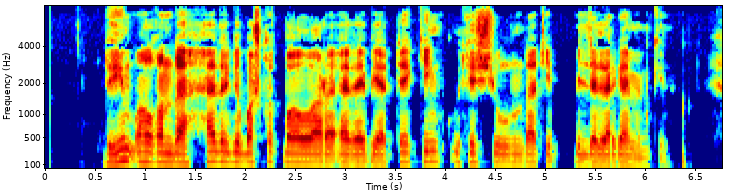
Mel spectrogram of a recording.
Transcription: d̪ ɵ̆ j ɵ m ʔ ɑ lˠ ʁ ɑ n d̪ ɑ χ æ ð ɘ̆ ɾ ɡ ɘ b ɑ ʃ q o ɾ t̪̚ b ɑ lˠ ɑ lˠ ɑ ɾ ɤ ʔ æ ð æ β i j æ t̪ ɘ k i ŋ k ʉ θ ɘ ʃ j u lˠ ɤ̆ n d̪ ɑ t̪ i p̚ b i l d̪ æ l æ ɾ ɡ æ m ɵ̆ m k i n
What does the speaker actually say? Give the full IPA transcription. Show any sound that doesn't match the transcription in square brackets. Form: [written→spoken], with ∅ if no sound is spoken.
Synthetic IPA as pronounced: d̪ ɵ̆ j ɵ m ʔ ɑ lˠ ʁ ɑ n d̪ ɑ χ æ ð ɘ̆ ɾ ɡ ɘ b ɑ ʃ q o ɾ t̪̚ b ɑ lˠ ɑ lˠ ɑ ɾ ɤ ʔ æ ð æ β i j æ t̪ ɘ k i ŋ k ʉ θ ɘ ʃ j u lˠ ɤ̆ n d̪ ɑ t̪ i p̚ b i l d̪ æ l æ ɾ ɡ æ m ɵ̆ m k i n

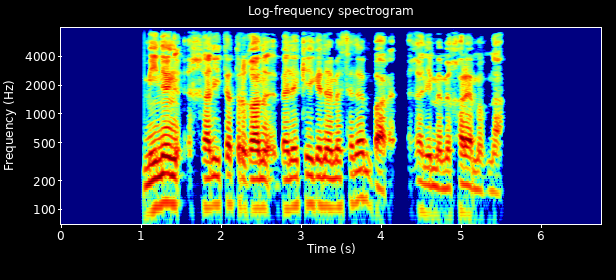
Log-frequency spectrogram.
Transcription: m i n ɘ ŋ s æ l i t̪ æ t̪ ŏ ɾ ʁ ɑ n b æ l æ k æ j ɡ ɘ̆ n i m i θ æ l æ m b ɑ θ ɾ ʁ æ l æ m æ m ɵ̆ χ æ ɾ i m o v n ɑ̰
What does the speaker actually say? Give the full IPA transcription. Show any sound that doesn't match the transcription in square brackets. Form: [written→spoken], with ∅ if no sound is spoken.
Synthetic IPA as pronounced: m i n ɘ ŋ [s→χ] æ l i t̪ æ t̪ ŏ ɾ ʁ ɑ n b æ l æ k æ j ɡ ɘ̆ n [i→æ] m [i→æ] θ æ l æ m b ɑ [θ→∅] ɾ ʁ æ l [æ→i] m æ m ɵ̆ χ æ ɾ [i→æ] m o v n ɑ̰

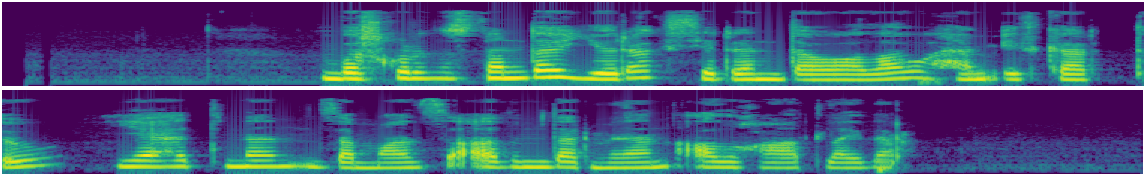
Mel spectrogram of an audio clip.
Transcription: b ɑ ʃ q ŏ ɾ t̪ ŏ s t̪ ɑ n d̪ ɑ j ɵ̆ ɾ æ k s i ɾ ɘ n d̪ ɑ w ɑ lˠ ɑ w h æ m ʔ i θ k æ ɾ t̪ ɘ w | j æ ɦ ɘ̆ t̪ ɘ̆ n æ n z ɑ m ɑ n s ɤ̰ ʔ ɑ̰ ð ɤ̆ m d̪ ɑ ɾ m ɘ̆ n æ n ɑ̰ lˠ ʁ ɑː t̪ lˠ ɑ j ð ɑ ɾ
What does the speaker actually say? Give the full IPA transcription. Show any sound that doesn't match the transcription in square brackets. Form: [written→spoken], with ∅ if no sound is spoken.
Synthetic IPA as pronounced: b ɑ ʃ q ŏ ɾ t̪ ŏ s t̪ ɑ n d̪ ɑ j ɵ̆ ɾ æ k s i ɾ ɘ n d̪ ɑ w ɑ lˠ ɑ w h æ m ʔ i θ k æ ɾ t̪ ɘ w | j æ ɦ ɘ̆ t̪ ɘ̆ n æ n z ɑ m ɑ n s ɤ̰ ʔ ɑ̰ ð ɤ̆ m d̪ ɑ ɾ m ɘ̆ n æ n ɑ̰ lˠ ʁ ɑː t̪ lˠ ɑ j ð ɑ ɾ

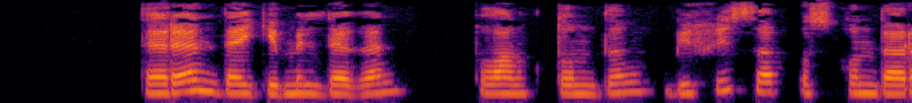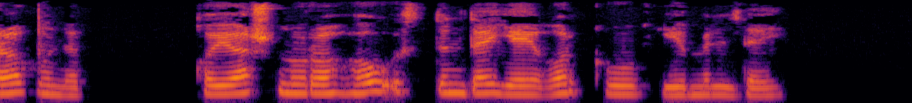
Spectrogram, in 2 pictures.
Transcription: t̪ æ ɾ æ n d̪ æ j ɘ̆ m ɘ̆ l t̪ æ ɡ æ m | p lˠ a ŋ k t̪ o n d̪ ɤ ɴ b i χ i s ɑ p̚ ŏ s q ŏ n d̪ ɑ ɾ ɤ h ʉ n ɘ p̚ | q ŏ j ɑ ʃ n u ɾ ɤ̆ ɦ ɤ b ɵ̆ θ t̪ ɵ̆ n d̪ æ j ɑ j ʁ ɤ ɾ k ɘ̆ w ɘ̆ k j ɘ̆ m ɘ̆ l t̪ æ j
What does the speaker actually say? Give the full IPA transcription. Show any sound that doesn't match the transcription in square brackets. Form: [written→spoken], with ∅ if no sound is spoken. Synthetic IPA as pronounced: t̪ æ ɾ æ n d̪ æ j ɘ̆ m ɘ̆ l [t̪→d̪] æ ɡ æ [m→n] | p lˠ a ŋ k t̪ o n d̪ ɤ ɴ b i χ i s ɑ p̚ ŏ s q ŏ n d̪ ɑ ɾ ɤ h ʉ n ɘ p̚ | q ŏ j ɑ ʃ n u ɾ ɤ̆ ɦ ɤ [b→w] ɵ̆ θ t̪ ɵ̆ n d̪ æ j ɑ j ʁ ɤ ɾ k ɘ̆ w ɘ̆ k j ɘ̆ m ɘ̆ l [t̪→d̪] æ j

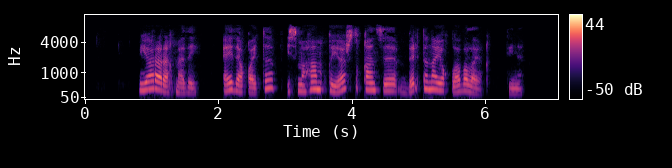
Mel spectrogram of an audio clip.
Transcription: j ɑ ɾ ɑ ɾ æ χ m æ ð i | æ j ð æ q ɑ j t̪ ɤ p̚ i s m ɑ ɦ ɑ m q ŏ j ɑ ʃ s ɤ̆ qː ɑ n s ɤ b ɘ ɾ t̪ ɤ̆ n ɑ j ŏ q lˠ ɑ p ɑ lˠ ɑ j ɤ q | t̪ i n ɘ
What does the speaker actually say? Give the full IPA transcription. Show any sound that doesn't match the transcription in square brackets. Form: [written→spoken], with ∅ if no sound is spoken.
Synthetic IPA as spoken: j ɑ ɾ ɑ ɾ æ χ m æ ð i | æ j ð æ q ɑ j t̪ ɤ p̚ i s m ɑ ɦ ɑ m q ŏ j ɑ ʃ s ɤ̆ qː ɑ n s ɤ b ɘ ɾ t̪ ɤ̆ n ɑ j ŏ q lˠ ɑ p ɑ lˠ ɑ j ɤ q | t̪ i n ɘ

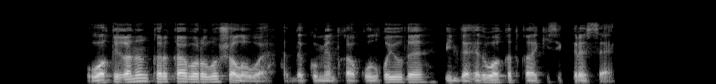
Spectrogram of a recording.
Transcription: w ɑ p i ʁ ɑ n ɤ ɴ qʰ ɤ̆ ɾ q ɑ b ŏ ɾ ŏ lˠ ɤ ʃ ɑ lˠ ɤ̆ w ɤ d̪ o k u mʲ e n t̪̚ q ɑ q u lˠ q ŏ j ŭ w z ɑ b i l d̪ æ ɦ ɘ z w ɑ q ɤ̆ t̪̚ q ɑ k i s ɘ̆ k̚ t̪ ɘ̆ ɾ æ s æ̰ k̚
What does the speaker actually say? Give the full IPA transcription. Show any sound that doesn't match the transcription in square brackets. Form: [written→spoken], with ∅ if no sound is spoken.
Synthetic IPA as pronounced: w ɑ [p→q] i ʁ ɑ n ɤ ɴ [qʰ→q] ɤ̆ ɾ q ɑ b ŏ ɾ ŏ lˠ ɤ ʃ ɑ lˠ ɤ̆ w ɤ d̪ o k u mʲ e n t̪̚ q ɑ q u lˠ q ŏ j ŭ w [z→ð] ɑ b i l d̪ æ ɦ ɘ [z→ð] w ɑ q ɤ̆ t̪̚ q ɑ k i s ɘ̆ k̚ t̪ ɘ̆ ɾ æ s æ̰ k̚

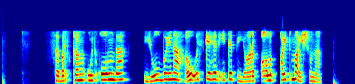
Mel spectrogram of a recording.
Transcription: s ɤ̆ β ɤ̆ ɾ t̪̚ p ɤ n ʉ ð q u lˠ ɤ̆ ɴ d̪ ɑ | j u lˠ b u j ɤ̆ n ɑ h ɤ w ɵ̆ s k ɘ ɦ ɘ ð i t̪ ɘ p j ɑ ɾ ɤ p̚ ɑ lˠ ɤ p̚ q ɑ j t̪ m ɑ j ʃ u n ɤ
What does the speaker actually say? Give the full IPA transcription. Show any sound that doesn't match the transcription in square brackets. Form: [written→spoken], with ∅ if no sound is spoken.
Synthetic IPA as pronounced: s ɤ̆ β ɤ̆ ɾ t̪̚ [p→q] ɤ [n→ɴ] ʉ ð q u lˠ ɤ̆ ɴ d̪ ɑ | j u lˠ b u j ɤ̆ n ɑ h ɤ w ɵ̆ s k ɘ ɦ ɘ ð i t̪ ɘ p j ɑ ɾ ɤ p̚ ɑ lˠ ɤ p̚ q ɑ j t̪ m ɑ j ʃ u n ɤ

